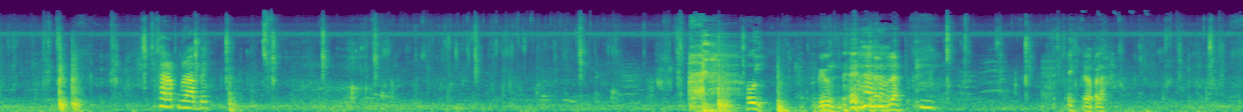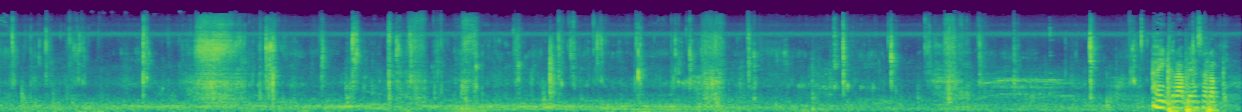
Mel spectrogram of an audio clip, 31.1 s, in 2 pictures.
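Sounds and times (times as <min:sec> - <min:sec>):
chewing and lip smacks: 0:00.0 - 0:08.6, 0:11.7 - 0:30.0.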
